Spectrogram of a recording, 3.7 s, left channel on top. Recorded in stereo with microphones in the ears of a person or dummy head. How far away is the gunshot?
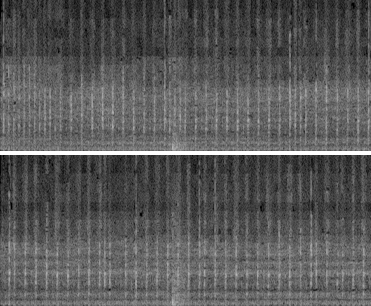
About 0.7 m.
